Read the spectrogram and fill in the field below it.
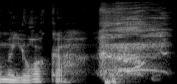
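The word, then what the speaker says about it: Mallorca: how do you spell mayorca ma Y is that right it's a y sound isn't that too L's in Spanish oh and is sorry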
